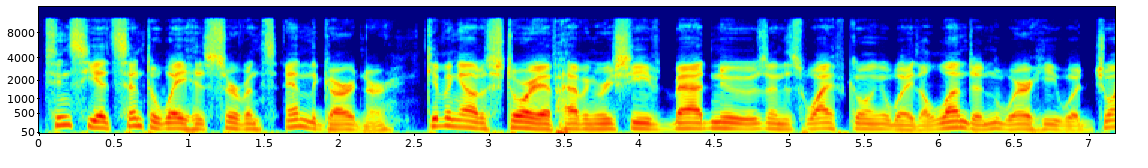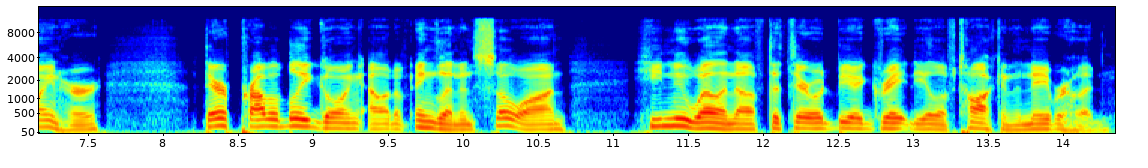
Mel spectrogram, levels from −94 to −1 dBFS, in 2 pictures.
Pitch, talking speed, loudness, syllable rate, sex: 120 Hz, 235 wpm, -19 LUFS, 5.9 syllables/s, male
